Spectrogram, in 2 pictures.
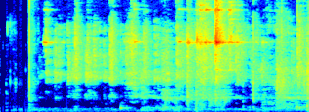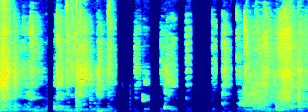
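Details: Dog with repeated harsh, noisy snorting bursts that looked like a reverse sneeze, teeth chattering with each episode.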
